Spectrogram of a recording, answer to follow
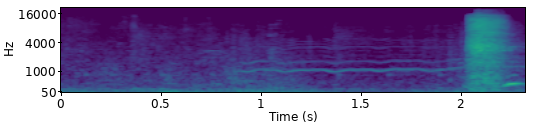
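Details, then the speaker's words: Single loud, sharp, explosive sneeze from an adult who announces it first and sneezes into their hair, with faint background music. "Oh god, I gotta sneeze. Sorry. I need to sneeze."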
